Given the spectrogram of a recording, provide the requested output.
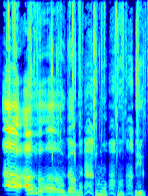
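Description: A woman voicing a defiant, foul-mouthed captive young woman in an adult audio drama, talking rough and coarse, with stammers and panting between words. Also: sits high, animated, slow, pushed and bright, no echo, exaggerated voice. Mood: flustered, panting. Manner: rough, coarse street talk, snarling threats.

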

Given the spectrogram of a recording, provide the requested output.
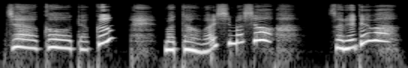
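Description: A woman's voice: very high voice, big pitch swings, normal speed, fairly bright tone, dry recording, clean studio sound, heavily acted. A woman voicing a naive, sheltered young woman who speaks in very polite, airy, innocent formal speech, in a one-sided voice drama. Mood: earnest, gushing.

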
